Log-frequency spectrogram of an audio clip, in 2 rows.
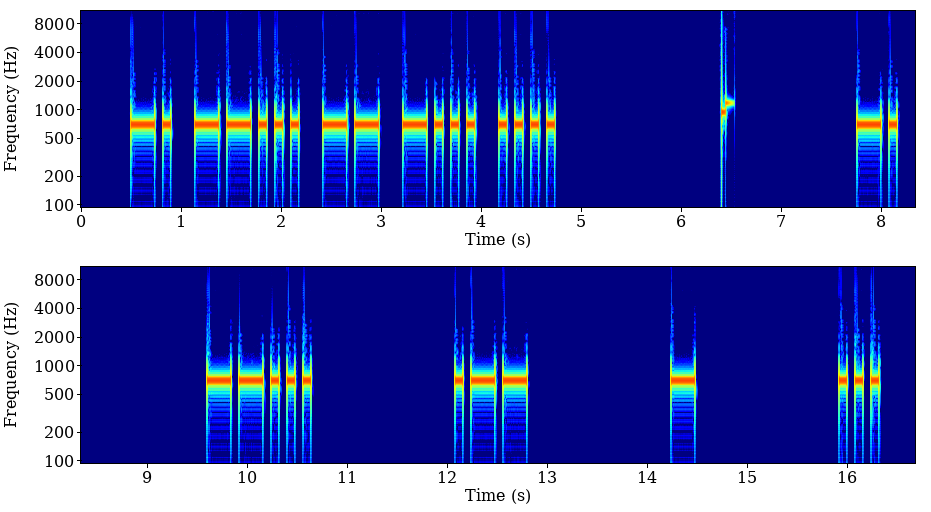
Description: Morse code, heard as a keyed tone, about 15 wpm, spaced as for 8 wpm, 700 Hz. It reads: N7MBH N7WTS
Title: USA Call Signs - 5 Characters - 6x Character Spacing - 15wpm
